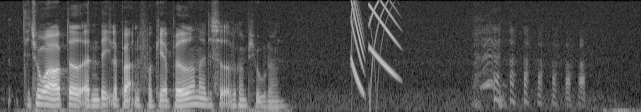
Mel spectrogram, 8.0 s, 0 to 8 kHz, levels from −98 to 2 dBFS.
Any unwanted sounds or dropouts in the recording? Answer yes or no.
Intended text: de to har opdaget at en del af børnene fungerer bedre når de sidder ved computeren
yes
